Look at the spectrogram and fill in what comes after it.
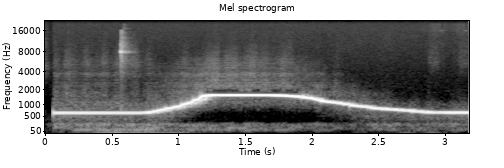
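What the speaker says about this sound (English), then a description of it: "it depicts a spectrum with a single sine wave" A single pure sine tone from a computer program holds steady, glides smoothly up in pitch, sustains, then slides back down to its starting level, clean and alone.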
